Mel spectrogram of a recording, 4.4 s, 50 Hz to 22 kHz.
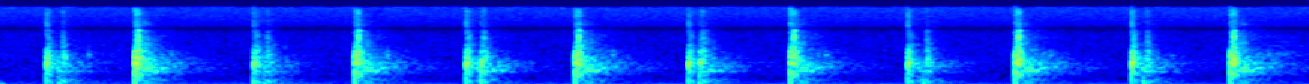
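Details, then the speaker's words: Imitated heart sounds played fast as a regular tapping rhythm in a teaching demonstration, illustrating a fourth heart sound (S4 gallop) falling just before S1, likened to "Tennessee". "now s4 is so close to s1 that when I do rid of fashion might not even notice look at this"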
